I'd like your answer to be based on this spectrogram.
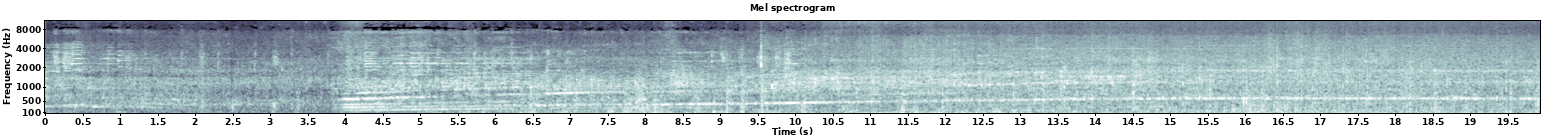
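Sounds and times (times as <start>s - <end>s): wind buffeting microphone: 0.0s - 19.9s.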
